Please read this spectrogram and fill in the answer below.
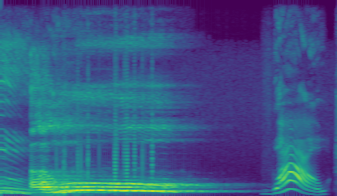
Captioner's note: kids howling; wolf howling loudly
